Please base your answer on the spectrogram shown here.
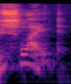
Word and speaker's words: sleight: of the verb to slight. S-L-E-I-G-H-T. Now please note that the word to slight, the verb to slight, the infinitive, should not be confused with something that sounds identical but is spelled differently.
